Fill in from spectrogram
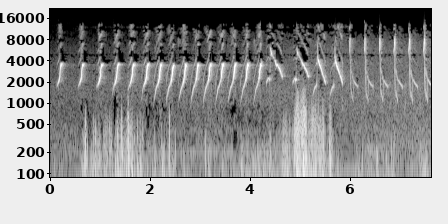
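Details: Northern cardinal of North America giving a fast run of clear rising whistled notes, about four per second, then switching to louder steeply falling slurred whistles; low background thumps.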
